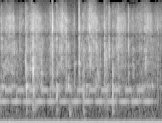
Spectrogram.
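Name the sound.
mixing chocolate brownie batter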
